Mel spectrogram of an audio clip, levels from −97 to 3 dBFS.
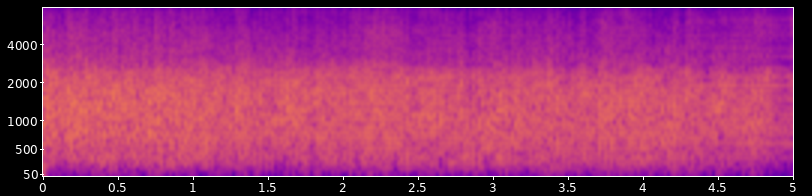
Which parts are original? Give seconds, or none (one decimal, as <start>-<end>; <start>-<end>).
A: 0.0-1.0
